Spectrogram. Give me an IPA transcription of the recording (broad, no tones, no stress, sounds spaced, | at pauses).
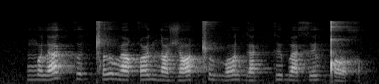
ŋ ɔ l a kː ɤ ǁ ɤ β a q u l n ɑ ʒ ɑ ǁ u v ɔ l ɡ a kː ɘ b a x ɘ l ǃ ɔ χ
